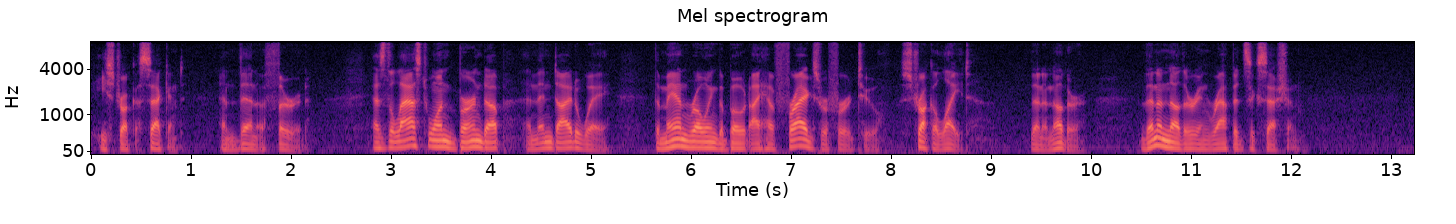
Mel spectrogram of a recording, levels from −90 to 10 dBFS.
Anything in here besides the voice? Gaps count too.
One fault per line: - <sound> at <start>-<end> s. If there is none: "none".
none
